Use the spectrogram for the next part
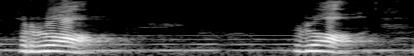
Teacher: যখনই আমরা র উচ্চারণ করছি দেখো আমাদের জীবটা কতটা কাঁপছে র আমাদের জীবটা কিন্তু অনেকবার কাঁপছে আমাদের মুখে জীবটা অনেকবার কেঁপে তবে কিন্তু এটা উচ্চারণ হচ্ছে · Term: কম্পিত বর্ণ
